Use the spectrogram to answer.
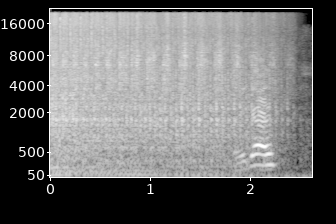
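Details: Vintage E.S Hindley cast PTO saw bench, unused about 20 years, run from a Ford 4000 tractor PTO shaft: steady, even mechanical whirr with no knocks, squeals or grinding; running fine.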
